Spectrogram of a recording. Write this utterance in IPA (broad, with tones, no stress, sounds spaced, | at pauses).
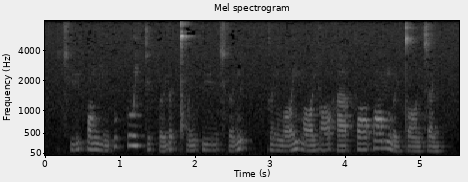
t͡sʰ yː˨˥ p̚ ɔː˨˧ n̪ iː˨˩ m kʷ ɪ˥ k̚ f uː˥ j k ɪ˧ k̚ w ɵ˨˥ ɥ ɵ˨ t̚ kʷʰ ɐ˨˧ n k yː˨ n t͡sʰ ɵ˨˥ n | k ɵ˨ n ŋ ɔː˨˥ j m ɔː˨˧ j ɔː˨˧ h aː˨ p̚ f ɔː˧ p ɔː˥ m ŋ ɵ˨ ɥ t̪ ɔː˨ n t͡s ɐ˨ j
